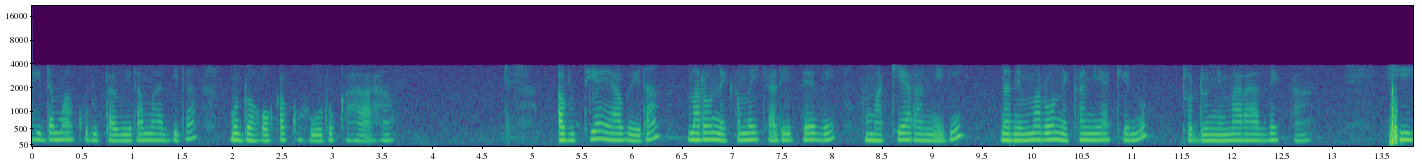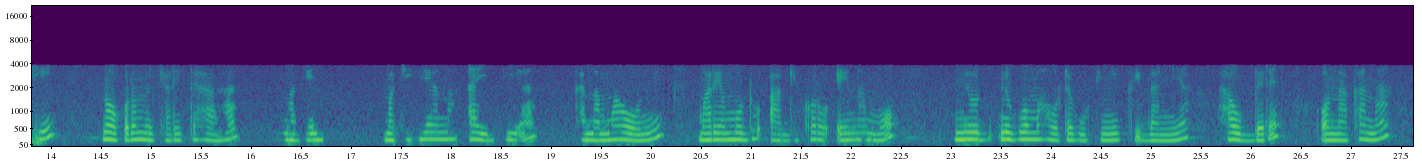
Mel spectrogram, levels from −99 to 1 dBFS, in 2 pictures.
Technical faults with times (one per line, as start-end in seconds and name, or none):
9.78-9.82 packet loss with pitch repetition
14.96 packet loss with pitch repetition
15.65-15.75 speech suppressed in double talk
16.23-16.77 speech suppressed in double talk
17.30-18.83 speech suppressed in double talk
17.79-17.83 other side's voice leaking through
19.23-19.42 speech suppressed in double talk
20.14-20.16 packet loss with pitch repetition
